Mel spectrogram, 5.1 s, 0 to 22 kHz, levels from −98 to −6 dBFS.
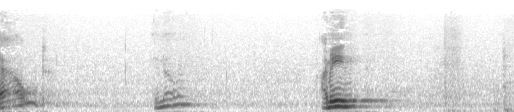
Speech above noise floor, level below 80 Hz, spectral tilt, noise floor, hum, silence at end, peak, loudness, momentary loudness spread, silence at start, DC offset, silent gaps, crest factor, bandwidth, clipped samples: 34 dB; -78 dBFS; -6.5 dB/octave; -70 dBFS; none; 0.05 s; -16 dBFS; -37 LUFS; 26 LU; 0 s; under 0.1%; none; 24 dB; 14.5 kHz; under 0.1%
